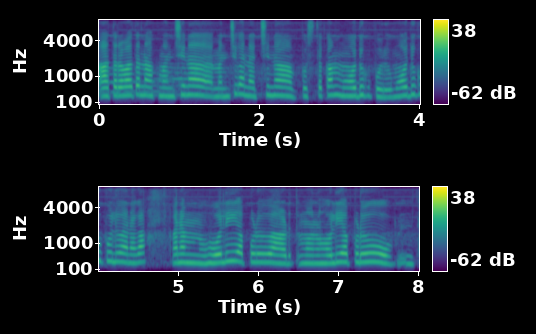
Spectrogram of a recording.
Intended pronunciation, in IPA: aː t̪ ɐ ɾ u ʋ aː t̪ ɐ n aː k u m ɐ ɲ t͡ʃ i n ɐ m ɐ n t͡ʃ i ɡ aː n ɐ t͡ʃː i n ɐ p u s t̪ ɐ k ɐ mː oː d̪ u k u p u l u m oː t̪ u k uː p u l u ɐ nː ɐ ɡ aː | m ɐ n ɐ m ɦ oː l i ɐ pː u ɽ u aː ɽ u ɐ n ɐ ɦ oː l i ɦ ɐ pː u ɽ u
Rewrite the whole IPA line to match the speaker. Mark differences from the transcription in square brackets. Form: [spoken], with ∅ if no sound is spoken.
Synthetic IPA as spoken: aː t̪ ɐ ɾ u ʋ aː t̪ ɐ n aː k u m ɐ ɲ t͡ʃ i n ɐ m ɐ [ɲ] t͡ʃ i ɡ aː n ɐ t͡ʃː i n ɐ p u s t̪ ɐ k ɐ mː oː d̪ u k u p u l u m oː [d̪] u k [u] p u l u ɐ [n] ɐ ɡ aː | m ɐ n ɐ m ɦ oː l i ɐ pː u ɽ u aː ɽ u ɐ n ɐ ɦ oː l i [∅] ɐ pː u ɽ u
